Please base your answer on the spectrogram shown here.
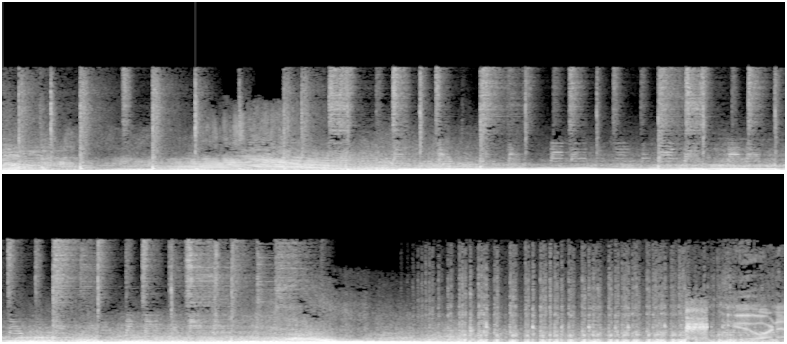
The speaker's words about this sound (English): Whoa, kill the motor, dude.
